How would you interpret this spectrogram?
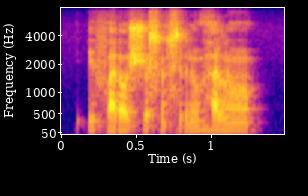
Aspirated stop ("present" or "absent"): absent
